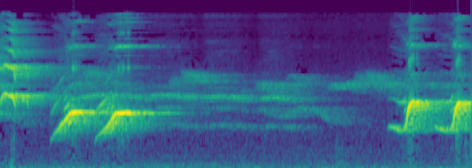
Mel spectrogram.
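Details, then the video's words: Black-throated laughingthrush in a provocative fighting song, a female present: two loud swooping upslurred whistles, a long fading level note, then two bright rising phrases at the end. "Khướu mộc hót kích đấu - Khướu bạc má hót nhiều giọng hay"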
